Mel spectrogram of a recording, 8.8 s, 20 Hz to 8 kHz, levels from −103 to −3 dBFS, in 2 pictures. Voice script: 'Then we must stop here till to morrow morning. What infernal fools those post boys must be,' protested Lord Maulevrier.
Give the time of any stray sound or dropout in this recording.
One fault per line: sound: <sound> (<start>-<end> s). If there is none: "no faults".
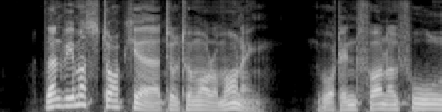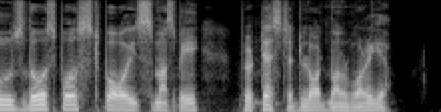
no faults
